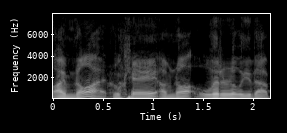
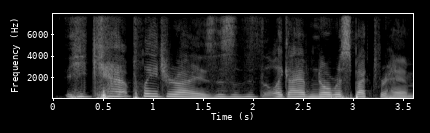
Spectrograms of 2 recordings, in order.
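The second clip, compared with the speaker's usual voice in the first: high, heated, mad, worked-up rant; 6 semitones higher than usual. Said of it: "why are you so mad?".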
